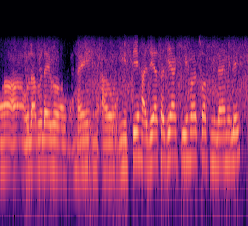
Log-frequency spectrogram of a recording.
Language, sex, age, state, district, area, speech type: Assamese, male, 18-30, Assam, Lakhimpur, rural, conversation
